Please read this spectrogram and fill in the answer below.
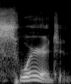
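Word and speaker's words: Swearengin: outside of grant uh swearagen you have to be from from north alabama to really know how to say it but it's swearing yeah so uh yeah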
